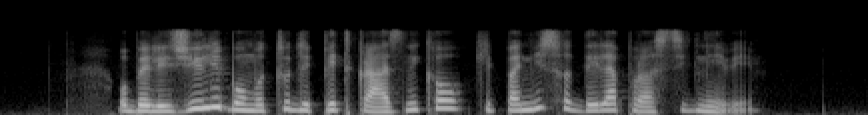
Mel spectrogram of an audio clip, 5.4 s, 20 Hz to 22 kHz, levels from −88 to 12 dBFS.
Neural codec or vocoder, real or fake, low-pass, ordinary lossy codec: codec, 16 kHz, 0.8 kbps, ZipCodec; fake; 7.2 kHz; none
